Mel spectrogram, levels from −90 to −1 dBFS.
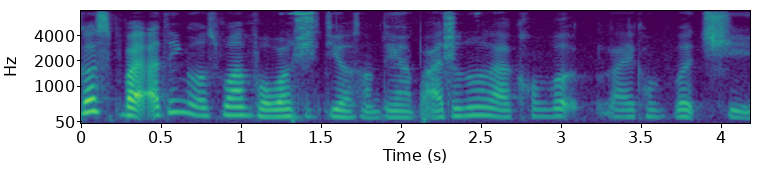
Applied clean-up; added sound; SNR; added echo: neural mask model Resemble Enhance denoiser.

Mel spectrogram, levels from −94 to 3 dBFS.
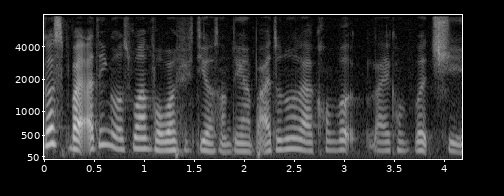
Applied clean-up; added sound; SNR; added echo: none; none; none; none.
